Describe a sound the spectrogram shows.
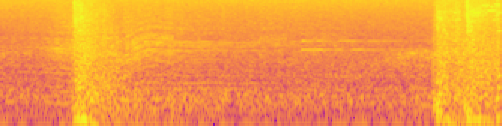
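Cars crash into each other with a loud bang.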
